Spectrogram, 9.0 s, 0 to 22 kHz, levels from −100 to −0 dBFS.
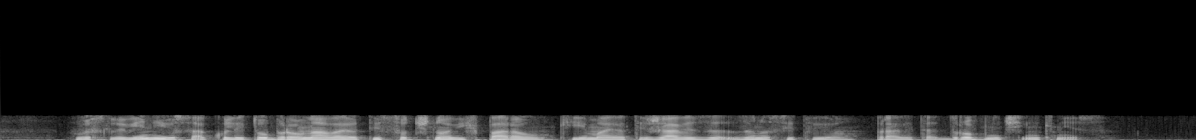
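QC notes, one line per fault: No faults found; the speech sits in a telephone band with nothing above about 3.8 kHz, consistent with G.711 A-law coding at 64 kbps.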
